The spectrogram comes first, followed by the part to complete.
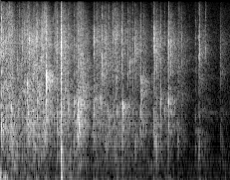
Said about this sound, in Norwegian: Takk, Anton. Applaus.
